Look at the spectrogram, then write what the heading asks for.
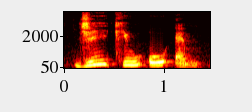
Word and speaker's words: gqom: big fan of Boom correct pronunciation hello gqom they say it with a click of the tongue Jerusalem is you know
